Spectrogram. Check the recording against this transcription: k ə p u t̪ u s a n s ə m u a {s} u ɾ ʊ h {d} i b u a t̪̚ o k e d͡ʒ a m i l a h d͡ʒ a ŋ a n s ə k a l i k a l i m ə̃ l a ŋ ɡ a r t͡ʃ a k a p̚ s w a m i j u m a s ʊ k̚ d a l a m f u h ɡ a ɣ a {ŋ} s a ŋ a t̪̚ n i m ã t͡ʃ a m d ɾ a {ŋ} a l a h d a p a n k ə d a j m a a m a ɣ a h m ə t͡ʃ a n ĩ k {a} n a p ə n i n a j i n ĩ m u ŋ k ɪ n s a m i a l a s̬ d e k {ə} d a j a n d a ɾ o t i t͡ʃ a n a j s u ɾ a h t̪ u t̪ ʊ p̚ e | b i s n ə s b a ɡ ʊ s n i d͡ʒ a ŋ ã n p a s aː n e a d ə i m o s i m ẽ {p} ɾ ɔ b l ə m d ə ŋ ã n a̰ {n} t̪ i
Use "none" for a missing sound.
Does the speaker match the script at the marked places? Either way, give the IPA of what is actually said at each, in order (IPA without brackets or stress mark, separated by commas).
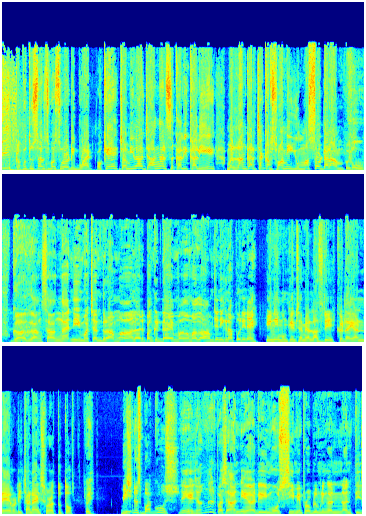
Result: s, d, ŋ, m, ə, ə, p, n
